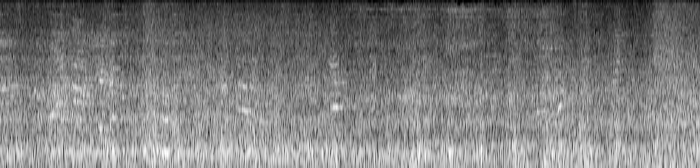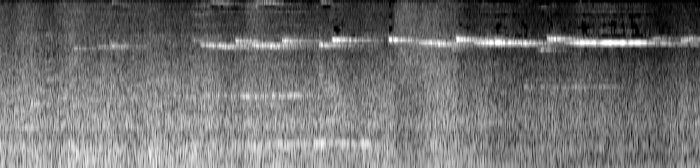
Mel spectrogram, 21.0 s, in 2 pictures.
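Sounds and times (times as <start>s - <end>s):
train wheels rumbling: 0.0s - 21.0s
high-pitched wheel squeals: 13.4s - 21.0s.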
